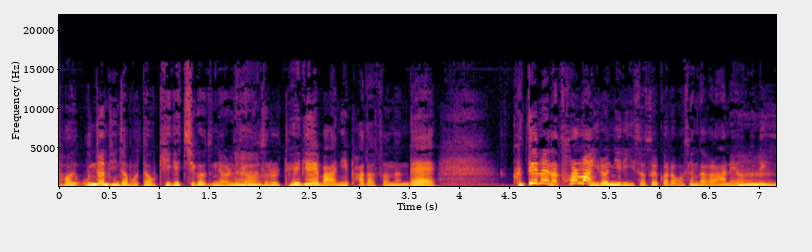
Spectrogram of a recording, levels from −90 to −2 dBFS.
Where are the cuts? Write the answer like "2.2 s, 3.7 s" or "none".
none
